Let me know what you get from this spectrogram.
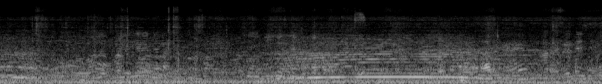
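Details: An injured cow whose leg broke after slipping lets out a drawn-out, steady moo of about two seconds amid a crowd of onlookers chattering in the background.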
